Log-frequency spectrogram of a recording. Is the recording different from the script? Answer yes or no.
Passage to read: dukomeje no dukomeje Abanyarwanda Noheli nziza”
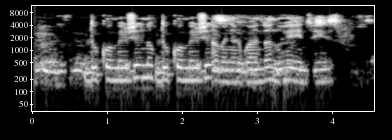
no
